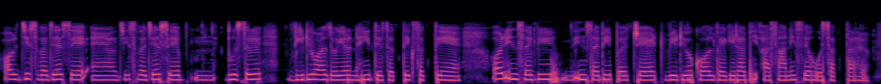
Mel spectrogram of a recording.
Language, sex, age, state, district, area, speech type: Urdu, female, 18-30, Bihar, Saharsa, rural, spontaneous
